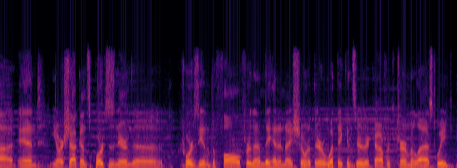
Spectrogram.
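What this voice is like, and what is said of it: Usual voice. Nothing is said of it.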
